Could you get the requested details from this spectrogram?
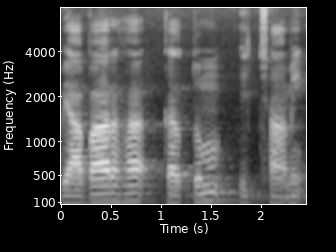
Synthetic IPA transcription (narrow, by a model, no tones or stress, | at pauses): ʋjaːpaːɾɐɦɐ̆kɐɾt̪umitːʃʰaːmi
